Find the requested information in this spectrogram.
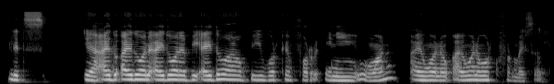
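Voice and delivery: ordinary talk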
